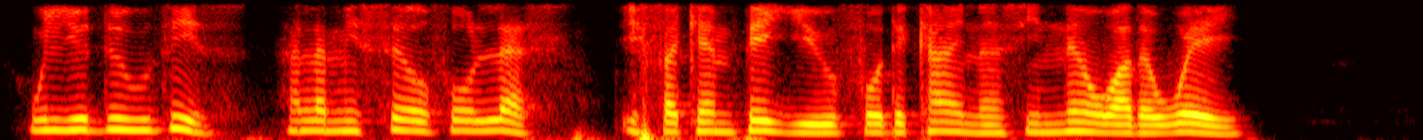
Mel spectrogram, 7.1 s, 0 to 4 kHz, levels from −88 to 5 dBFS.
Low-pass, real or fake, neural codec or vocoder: 3.6 kHz; fake; codec, 16 kHz in and 24 kHz out, 1 kbps, XY-Tokenizer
